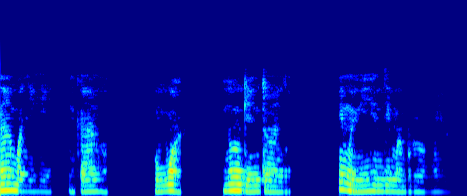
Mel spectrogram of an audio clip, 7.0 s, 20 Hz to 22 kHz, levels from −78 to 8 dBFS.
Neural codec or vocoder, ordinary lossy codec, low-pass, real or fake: none; none; 5.4 kHz; real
